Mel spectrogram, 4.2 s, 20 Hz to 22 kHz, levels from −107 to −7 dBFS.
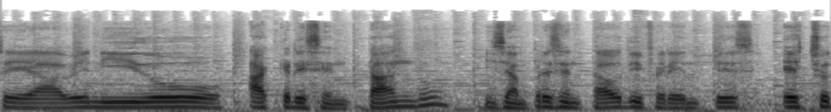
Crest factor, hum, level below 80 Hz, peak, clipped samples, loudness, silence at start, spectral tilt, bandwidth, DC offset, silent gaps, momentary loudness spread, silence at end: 18 dB; none; -44 dBFS; -2 dBFS; under 0.1%; -21 LUFS; 0 s; -5.5 dB/octave; 15 kHz; under 0.1%; none; 6 LU; 0 s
